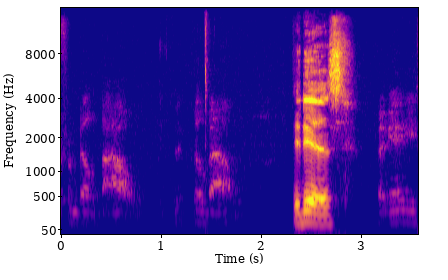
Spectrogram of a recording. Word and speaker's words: Bilbao: Is it Bilbao? It is. But Andy says that because you said it wrong. Yeah, I did. Bilbao.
